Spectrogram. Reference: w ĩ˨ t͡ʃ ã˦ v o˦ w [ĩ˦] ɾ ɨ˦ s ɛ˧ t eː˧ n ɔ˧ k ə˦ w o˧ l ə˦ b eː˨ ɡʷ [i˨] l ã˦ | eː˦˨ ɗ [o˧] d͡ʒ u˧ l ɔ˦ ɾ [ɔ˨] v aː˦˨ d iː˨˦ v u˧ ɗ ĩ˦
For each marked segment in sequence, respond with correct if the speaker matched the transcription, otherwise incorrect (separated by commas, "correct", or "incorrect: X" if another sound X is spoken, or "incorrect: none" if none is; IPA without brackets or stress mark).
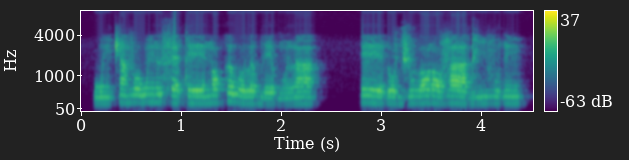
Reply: correct, incorrect: ĩ˨, correct, correct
